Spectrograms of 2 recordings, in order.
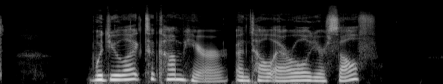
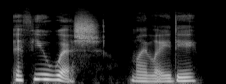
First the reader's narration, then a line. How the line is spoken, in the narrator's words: he said calmly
